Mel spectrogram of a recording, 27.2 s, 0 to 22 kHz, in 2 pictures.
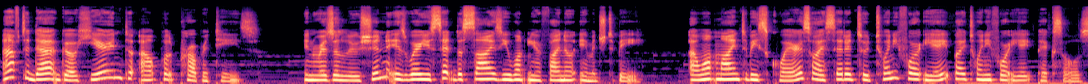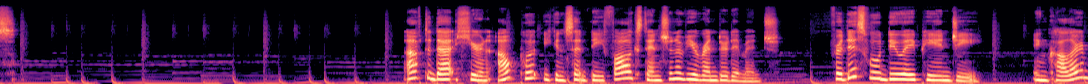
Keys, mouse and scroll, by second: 0.0 click, 0.0 middle click, 0.0-27.2 right drag, 6.8-14.3 drag, 6.8-14.3 middle drag, 14.7-27.2 drag, 14.7-27.2 middle drag.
